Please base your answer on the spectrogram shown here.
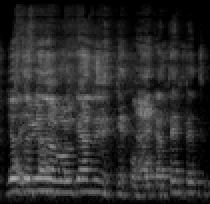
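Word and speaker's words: Popocatépetl: estoy viendo el volcán popocatépet y muchos lo pronunciamos popocatepe Entonces tenemos que empezar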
